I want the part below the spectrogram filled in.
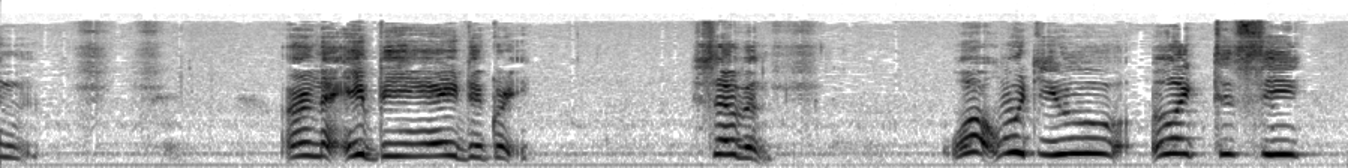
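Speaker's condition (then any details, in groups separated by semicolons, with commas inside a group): Quadriplegic cerebral palsy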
